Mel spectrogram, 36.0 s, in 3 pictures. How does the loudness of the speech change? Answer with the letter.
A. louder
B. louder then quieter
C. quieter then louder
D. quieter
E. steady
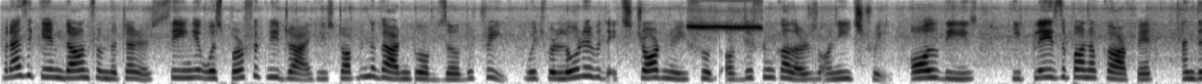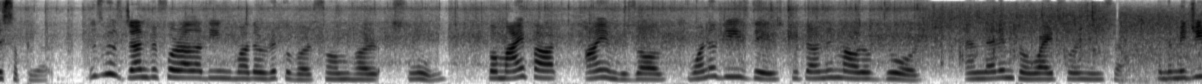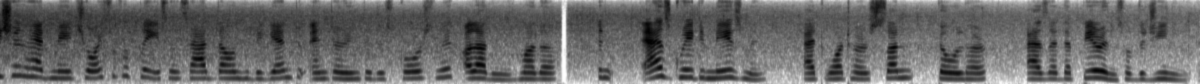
E.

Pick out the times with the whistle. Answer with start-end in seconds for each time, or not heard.
6.8-8.3.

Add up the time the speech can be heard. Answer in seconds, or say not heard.
36 s.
